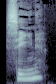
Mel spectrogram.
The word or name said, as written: sene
